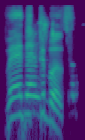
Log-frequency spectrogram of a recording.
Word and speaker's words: vegetables: At home, do you eat a lot of vegetables? Vegetables. At home, do you eat a Yes. lot of vegetables? Guys, we do not say vegetables, okay? Vegetables. The E after G is silent. It is vegetables.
